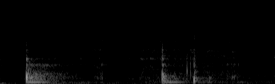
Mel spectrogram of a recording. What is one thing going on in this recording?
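A wooden board knocks against a table.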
